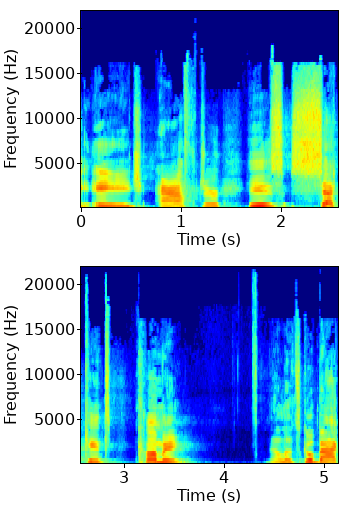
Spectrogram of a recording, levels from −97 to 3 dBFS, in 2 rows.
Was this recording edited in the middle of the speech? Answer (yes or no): no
